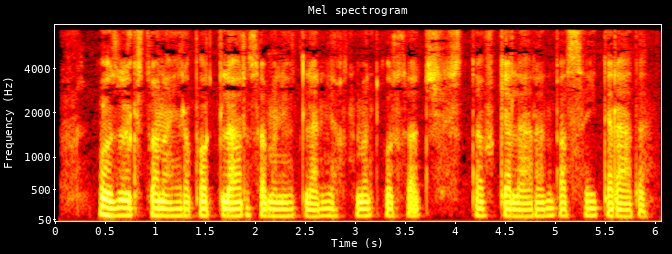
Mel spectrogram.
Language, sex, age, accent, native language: Uzbek, male, 12-17, Qashqadaryo, Uzbek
